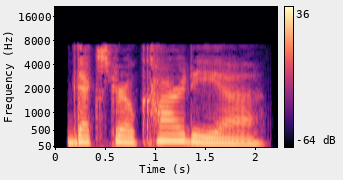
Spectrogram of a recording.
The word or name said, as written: dextrocardia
